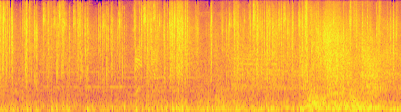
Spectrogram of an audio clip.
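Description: Artillery firing cluster shot during a Napoleon Total War battle, a dense stretch of overlapping booms and crackling volleys that swells louder and heavier toward the end.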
